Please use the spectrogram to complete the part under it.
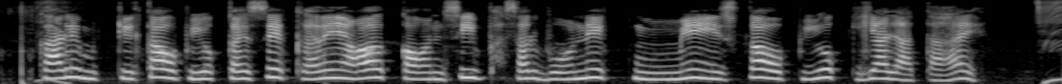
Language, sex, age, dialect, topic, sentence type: Hindi, female, 18-24, Awadhi Bundeli, agriculture, question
